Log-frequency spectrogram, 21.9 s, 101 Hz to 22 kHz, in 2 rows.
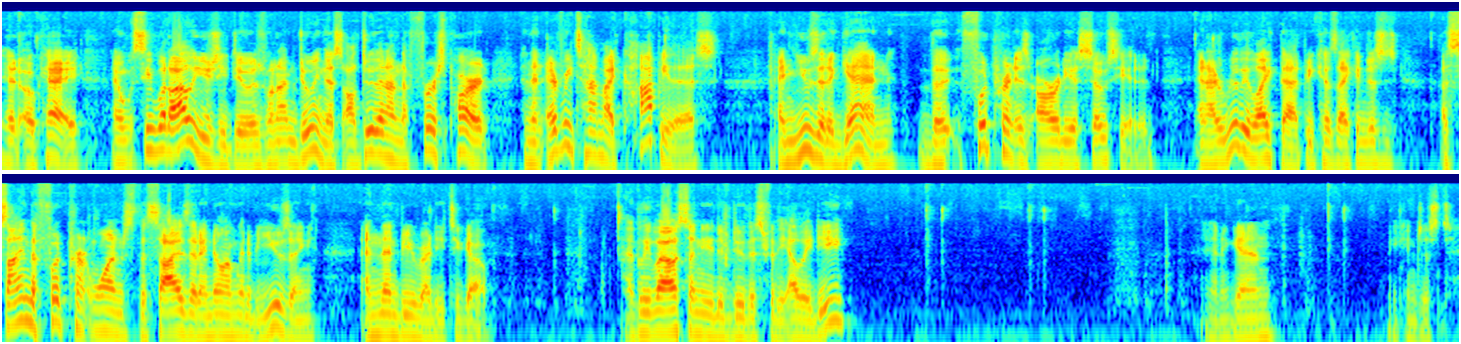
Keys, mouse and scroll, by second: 3.9 typing, 5.6 typing, 9.5 ctrl+z, 10.6 middle click, 13.1 middle click, 19.7 scroll up 1, 20.1 scroll down 1.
